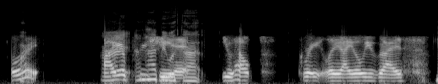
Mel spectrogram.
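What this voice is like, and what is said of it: Rhode Island accent. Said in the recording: “I love that Rhode Island accent ... I like that Rhode Island accent”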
